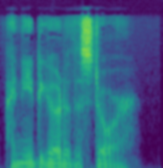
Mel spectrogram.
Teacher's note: The stresses are on need and store, while to and the are softer and faster. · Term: rhythm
